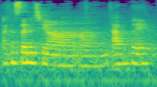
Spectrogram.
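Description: A woman's voice: lowish voice, flat delivery, brisk. A woman, chatting casually as a client in a small room indoors. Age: 20s. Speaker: vlogger, salon client. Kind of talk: casual chat. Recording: roomy echo, clearly noisy room.

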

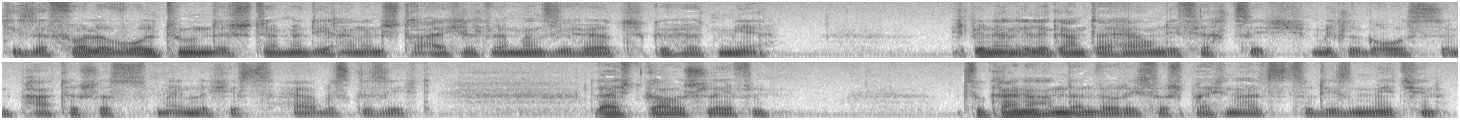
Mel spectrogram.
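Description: Elegant radio-play suitor, around forty; full, soothing, very low and dark. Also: male voice, fairly even intonation, moderate pace, husky. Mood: lovestruck, suave. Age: 40s. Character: elegant, lovestruck rich gentleman of about forty. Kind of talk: radio play acting, romantic monologue.

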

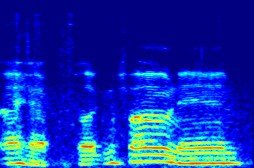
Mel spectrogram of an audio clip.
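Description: A man's voice: mid-range voice, unhurried. A man joking around with a streamer over voice chat, teasing and playful. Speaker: voice chat friend. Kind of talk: casual voice chat.

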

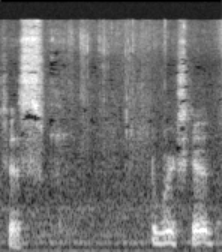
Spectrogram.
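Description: A man casually demonstrating a pocket knife at a table, relaxed and rambling, with chuckles and filler words. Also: slow. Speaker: channel host reviewing a pocket knife. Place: indoors at a wooden table. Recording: steady background noise with handling clicks.

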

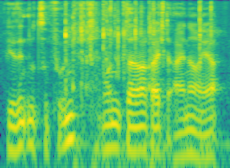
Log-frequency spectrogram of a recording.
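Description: A man in his thirties hosting a casual gaming video from a home desk, animated and jokey, swearing when flustered. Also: fairly low pitch, normal speed, a loud crowd. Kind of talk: casual gaming chat with friends.

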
